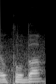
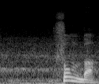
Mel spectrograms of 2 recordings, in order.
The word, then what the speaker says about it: Fomba: Enfin, si j'ai bien prononcé, c'est Opoba, je sais plus. Fomba, pardon. J'ai écorché son nom.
